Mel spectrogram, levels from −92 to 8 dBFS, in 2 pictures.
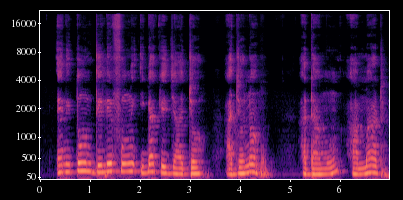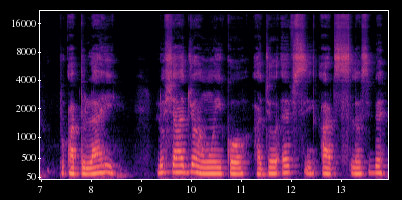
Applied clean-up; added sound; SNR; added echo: none; none; none; reverberation time 0.3 s.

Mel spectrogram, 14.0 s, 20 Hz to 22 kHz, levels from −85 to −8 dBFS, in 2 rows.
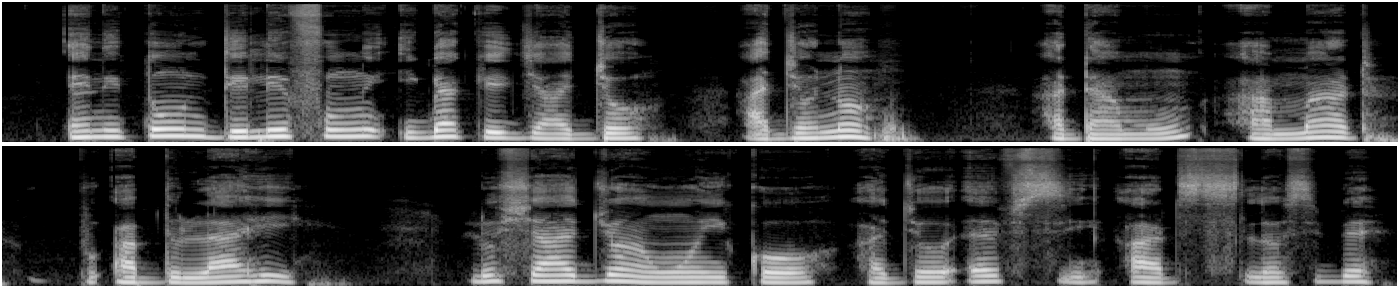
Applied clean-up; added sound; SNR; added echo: none; none; none; none.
